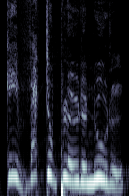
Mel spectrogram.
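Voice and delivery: mock-rude little girl in Palatinate German dialect; Palatinate dialect child. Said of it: "in that very deft German dialect".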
